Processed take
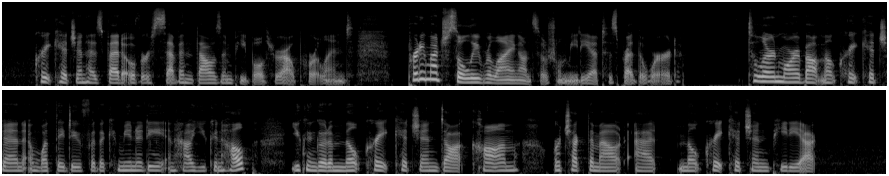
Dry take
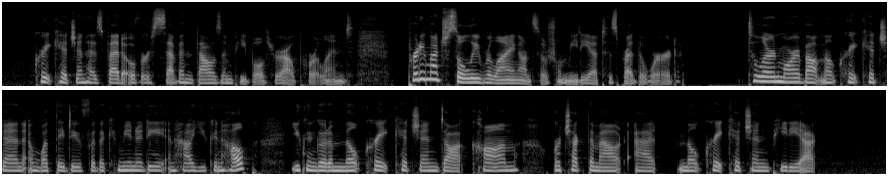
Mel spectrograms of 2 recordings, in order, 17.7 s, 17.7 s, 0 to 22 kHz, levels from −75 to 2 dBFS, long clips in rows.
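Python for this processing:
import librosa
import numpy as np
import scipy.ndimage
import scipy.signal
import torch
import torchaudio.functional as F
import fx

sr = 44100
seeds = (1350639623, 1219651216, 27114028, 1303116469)

y = fx.bass_treble(x, sr, bass_db=-10, treble_db=-3)
y = y * librosa.db_to_amplitude(1.5)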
